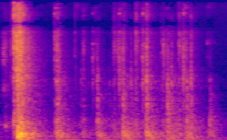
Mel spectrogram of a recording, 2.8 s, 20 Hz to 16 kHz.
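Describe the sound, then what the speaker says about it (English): A 1960s–70s Camaro door that is slightly off its track gets bumped shut, giving a sharp close knock followed by several lighter rattling taps. "doors off track a little bit. Little fun thing you gotta do here is you gotta get on up against it, bump it, and it closes."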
